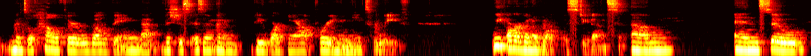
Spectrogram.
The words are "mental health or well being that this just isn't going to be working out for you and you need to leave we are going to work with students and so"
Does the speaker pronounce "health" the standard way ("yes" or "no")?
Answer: yes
